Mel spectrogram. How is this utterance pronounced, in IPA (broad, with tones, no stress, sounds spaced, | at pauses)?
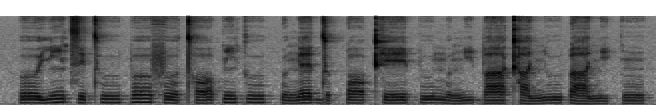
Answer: oː˨ j ĩ˦ t͡s ɪ˨ tʰ uː˨ p oː˦ f o˨ tʰ ɔ˨˦ p ĩ˦ k uː˦ k͡p ʊ˨ ŋ ɛ˦ d ʊ˨ k͡p ɔ˦ kʰ eː˦ p u˦ m ʊ˨ ŋ i˦ b aː˦ kʰ a˨ ɲ uː˦ ɓ aː˨ ɲ i˨ k ũ˦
